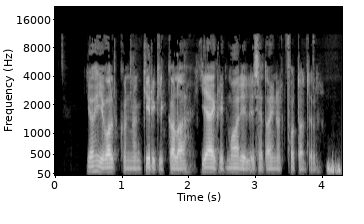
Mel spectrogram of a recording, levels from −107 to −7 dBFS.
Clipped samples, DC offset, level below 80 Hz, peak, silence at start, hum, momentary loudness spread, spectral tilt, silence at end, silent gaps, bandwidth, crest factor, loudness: under 0.1%; under 0.1%; -66 dBFS; -10 dBFS; 0.5 s; none; 12 LU; -3.5 dB/octave; 0 s; none; 11.5 kHz; 24 dB; -32 LUFS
